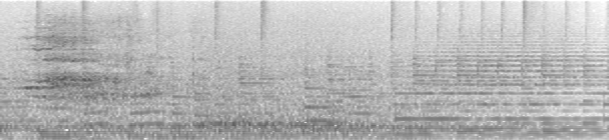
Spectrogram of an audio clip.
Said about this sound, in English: And maybe a whinnying horse.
